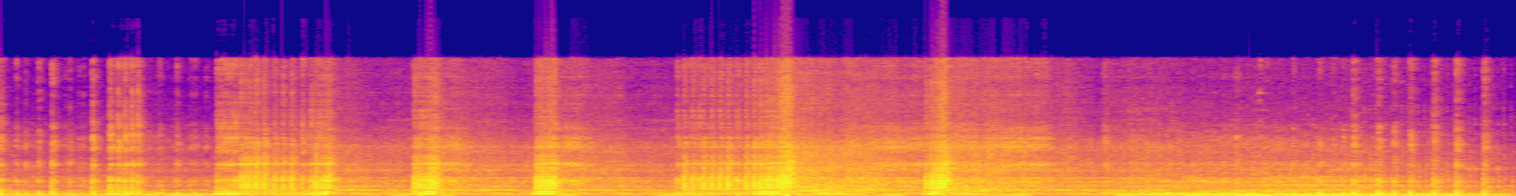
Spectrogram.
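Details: Yamaha RX King two-stroke after carburetor/reed membrane setting; leaking reed petals had caused no idle and sluggish low throttle. Now crisp blips climb and drop cleanly, settling to steady idle; normal idle and throttle response.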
